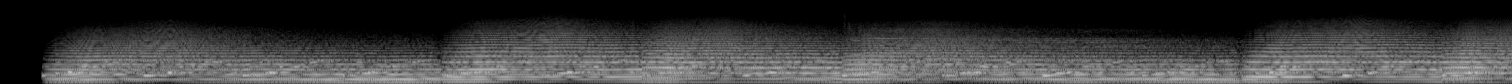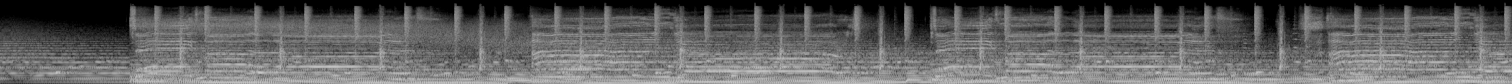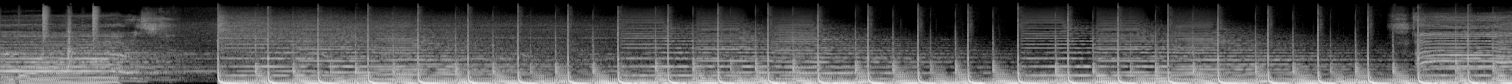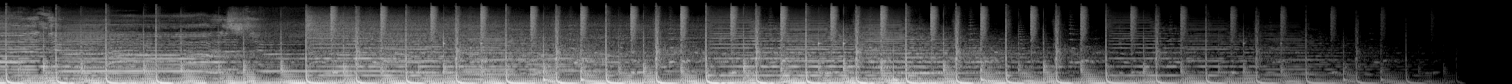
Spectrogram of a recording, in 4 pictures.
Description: Inspired by current mainstream Pop.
